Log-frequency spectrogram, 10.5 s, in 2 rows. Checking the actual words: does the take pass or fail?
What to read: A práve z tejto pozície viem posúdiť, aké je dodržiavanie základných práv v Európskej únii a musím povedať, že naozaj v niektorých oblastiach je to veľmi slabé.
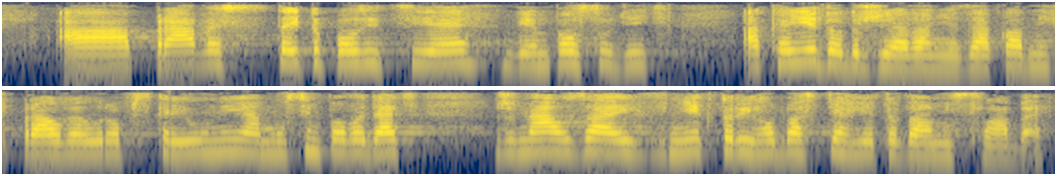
pass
